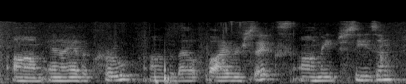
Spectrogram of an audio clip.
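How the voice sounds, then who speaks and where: Noticeable background noise sits behind a woman's fairly low voice. She speaks fairly slowly, her intonation fairly even. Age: 60s. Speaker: mental health recovery speaker and landscaper. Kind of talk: personal testimony to a group. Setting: group room. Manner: halting, full of fillers.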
